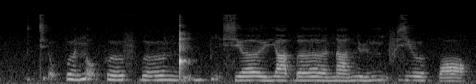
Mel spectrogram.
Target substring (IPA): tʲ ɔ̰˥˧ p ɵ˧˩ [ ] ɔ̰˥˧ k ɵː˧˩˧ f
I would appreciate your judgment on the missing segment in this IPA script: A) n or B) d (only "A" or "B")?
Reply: A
